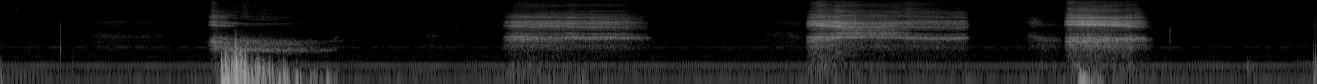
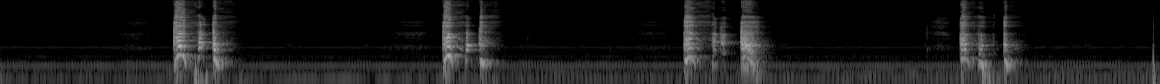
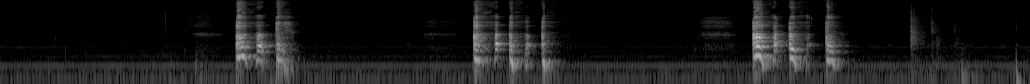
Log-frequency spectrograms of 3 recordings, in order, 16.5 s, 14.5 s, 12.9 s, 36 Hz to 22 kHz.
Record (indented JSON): {
  "exhalation_length": "16.5 s",
  "exhalation_amplitude": 2243,
  "exhalation_signal_mean_std_ratio": 0.46,
  "cough_length": "14.5 s",
  "cough_amplitude": 6549,
  "cough_signal_mean_std_ratio": 0.26,
  "three_cough_length": "12.9 s",
  "three_cough_amplitude": 9983,
  "three_cough_signal_mean_std_ratio": 0.23,
  "survey_phase": "alpha (2021-03-01 to 2021-08-12)",
  "age": "65+",
  "gender": "Female",
  "wearing_mask": "No",
  "symptom_none": true,
  "smoker_status": "Never smoked",
  "respiratory_condition_asthma": false,
  "respiratory_condition_other": false,
  "recruitment_source": "REACT",
  "submission_delay": "1 day",
  "covid_test_result": "Negative",
  "covid_test_method": "RT-qPCR"
}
